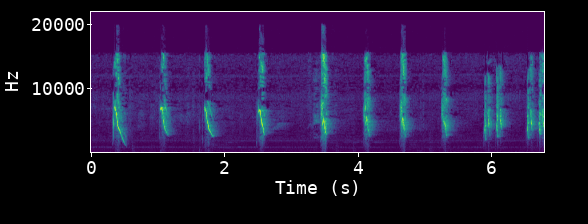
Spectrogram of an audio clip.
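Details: Long-tailed shrike (cendet) with mixed mimicry: well-spaced sharp downslurred whistles, then a few doubled, buzzier notes at the end.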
